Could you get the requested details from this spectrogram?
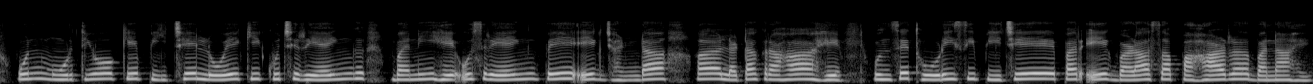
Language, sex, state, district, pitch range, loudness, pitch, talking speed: Hindi, female, Maharashtra, Aurangabad, 220-250 Hz, -22 LUFS, 235 Hz, 130 wpm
